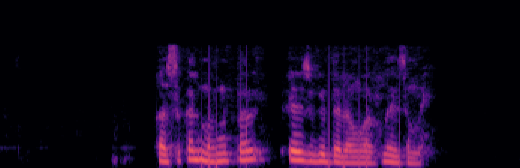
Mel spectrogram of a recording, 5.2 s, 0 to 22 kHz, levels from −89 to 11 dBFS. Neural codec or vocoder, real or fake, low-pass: none; real; 7.2 kHz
